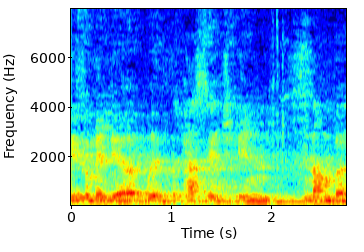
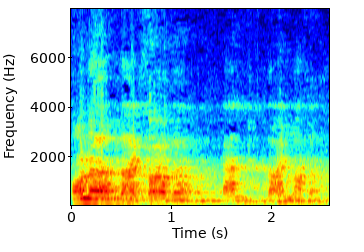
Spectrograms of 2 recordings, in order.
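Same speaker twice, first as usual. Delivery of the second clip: usual speaking voice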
